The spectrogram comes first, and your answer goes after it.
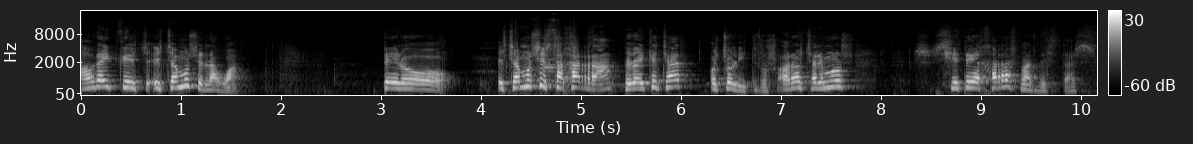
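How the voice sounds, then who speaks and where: A woman with a high pitch talks at a fairly slow pace, with lively intonation and long, frequent pauses. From Aragon, Spain (Ardisa, Zaragoza). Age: 80s+. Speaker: village woman demonstrating a traditional craft. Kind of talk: demonstration with reminiscences.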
